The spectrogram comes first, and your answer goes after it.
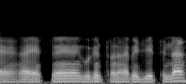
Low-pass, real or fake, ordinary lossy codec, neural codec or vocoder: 3.6 kHz; fake; AAC, 32 kbps; autoencoder, 22.05 kHz, a latent of 192 numbers a frame, VITS, trained on many speakers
